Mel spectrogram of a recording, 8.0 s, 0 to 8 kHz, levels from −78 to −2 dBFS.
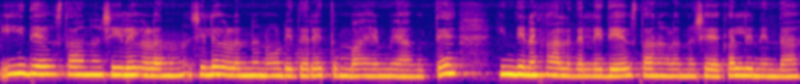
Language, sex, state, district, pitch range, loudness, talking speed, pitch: Kannada, female, Karnataka, Belgaum, 200-235 Hz, -13 LUFS, 90 wpm, 210 Hz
